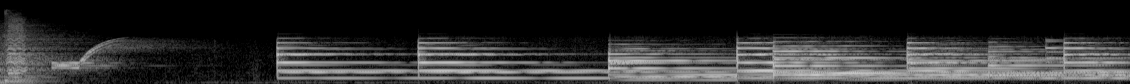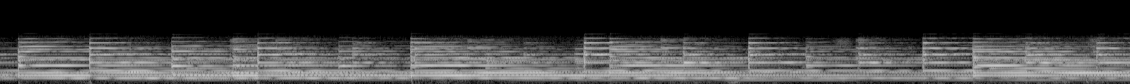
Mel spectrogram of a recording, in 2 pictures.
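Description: Bells rung by apprentice bell-ringers at a bell foundry in Belosavci near Mladenovac ring in an overlapping, continuous peal, their strikes layering into a dense metallic wash after a single opening clang fades. Loud, with no voices.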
